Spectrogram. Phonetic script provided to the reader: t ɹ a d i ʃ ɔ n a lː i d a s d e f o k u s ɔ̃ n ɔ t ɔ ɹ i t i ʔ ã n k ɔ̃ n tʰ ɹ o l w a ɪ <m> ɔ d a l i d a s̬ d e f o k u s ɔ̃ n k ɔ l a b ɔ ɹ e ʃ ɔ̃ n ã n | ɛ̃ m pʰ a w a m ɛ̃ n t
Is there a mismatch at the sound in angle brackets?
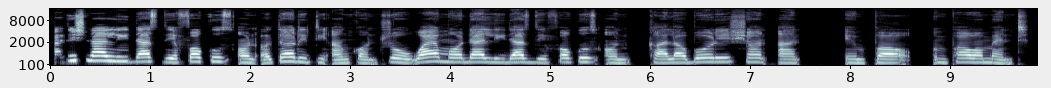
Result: no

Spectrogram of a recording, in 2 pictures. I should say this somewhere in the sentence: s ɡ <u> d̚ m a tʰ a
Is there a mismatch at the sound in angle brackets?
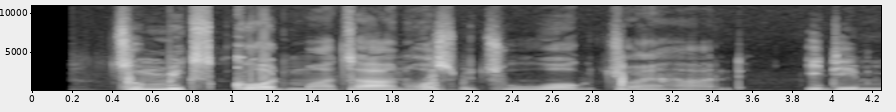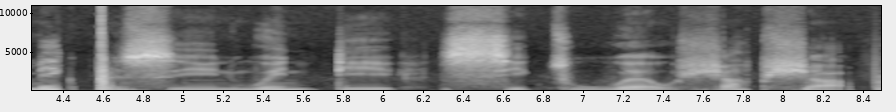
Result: yes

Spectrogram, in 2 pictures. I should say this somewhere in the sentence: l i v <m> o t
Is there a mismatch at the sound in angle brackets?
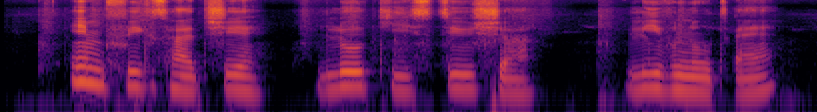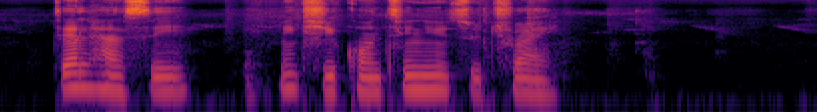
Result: yes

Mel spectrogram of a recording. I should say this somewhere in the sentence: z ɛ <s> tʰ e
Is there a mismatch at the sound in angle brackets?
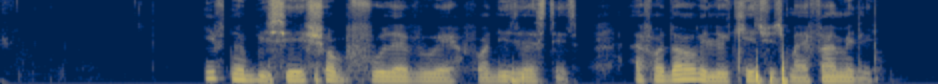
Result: no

